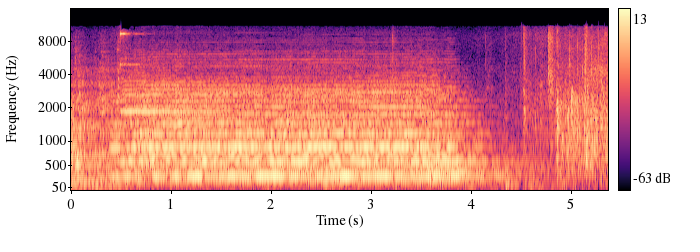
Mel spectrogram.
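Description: A band holds a loud final chord in a large echoing hall.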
